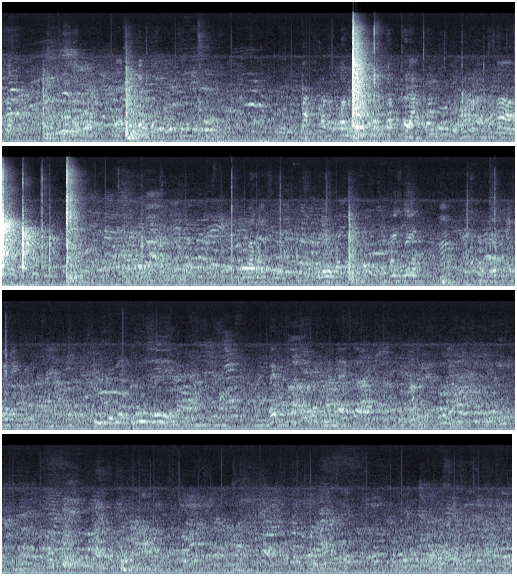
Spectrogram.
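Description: An audience murmurs quietly in a hall.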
